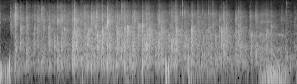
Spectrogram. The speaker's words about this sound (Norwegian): Da gjenstår det bare å ønske de velkommen og gi de en varm applaus.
